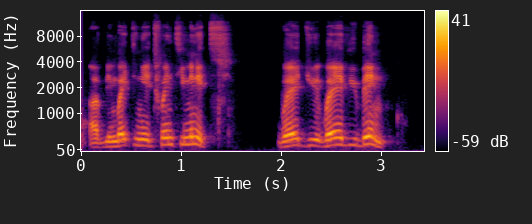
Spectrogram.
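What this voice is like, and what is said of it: Imitated South African accent. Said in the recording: “this South African guy ... in his accent”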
